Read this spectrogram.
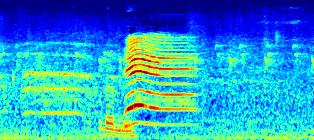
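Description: A young girl speaks briefly nearby.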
